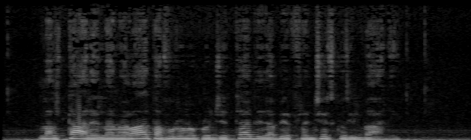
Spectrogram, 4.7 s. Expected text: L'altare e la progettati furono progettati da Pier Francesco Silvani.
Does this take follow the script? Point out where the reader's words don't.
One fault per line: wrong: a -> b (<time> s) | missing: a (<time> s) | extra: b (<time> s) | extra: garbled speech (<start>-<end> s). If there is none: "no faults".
wrong: progettati -> navata (1.1 s)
